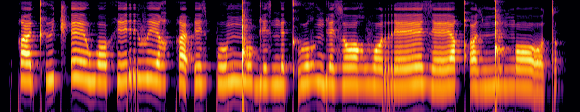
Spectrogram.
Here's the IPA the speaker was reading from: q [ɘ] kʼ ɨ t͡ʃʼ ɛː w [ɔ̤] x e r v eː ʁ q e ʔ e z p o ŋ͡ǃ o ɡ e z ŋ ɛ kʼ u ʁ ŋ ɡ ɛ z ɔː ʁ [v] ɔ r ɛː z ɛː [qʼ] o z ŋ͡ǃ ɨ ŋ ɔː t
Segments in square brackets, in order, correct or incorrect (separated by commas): incorrect, incorrect, correct, correct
